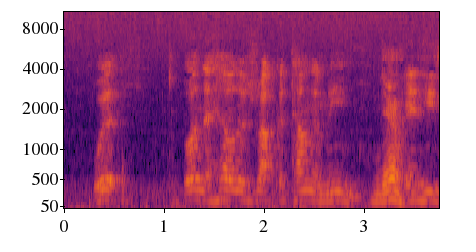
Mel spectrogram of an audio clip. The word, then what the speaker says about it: Rakatanga: I am here with, alright, let's make sure I say it right, Rakatanga? Rakatanga.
